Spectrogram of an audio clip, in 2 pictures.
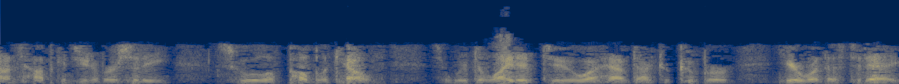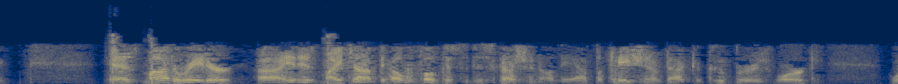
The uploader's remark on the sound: May 2009 Author in the Room® Teleconference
